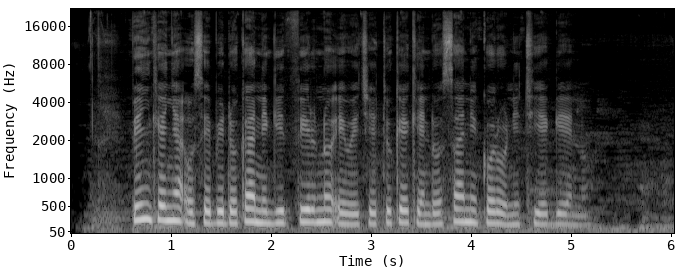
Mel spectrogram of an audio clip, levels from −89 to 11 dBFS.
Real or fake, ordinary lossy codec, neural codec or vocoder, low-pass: real; none; none; none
